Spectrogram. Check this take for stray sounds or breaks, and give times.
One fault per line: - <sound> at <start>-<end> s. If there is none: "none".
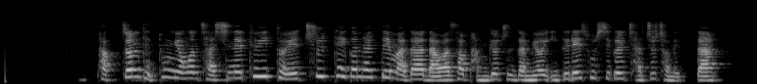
none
